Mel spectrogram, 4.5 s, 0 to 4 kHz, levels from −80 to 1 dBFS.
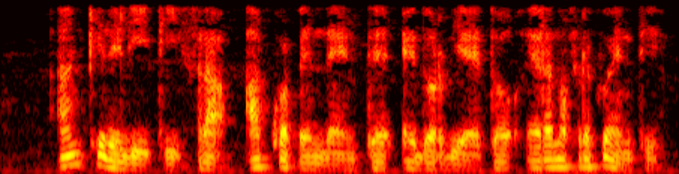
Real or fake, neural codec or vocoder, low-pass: real; none; 3.6 kHz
